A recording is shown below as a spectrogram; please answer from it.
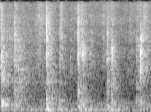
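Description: Faint footsteps on a tiled floor, about two steps a second.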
